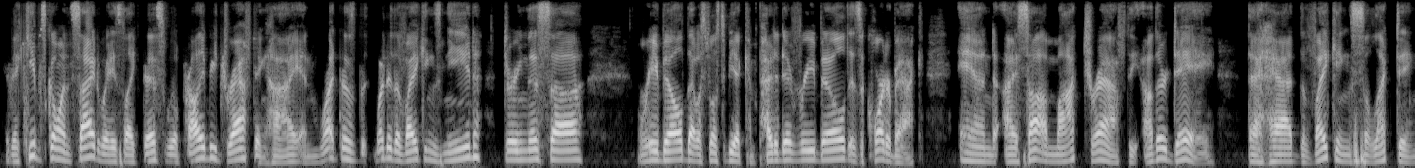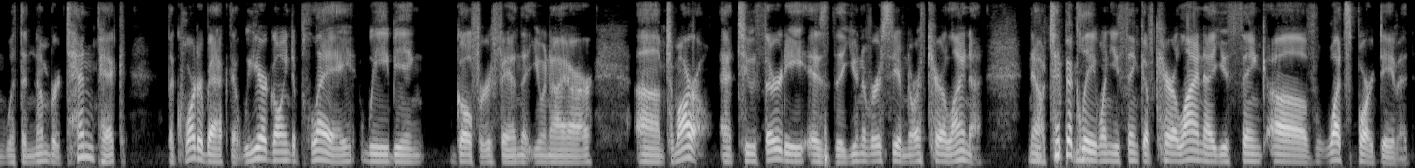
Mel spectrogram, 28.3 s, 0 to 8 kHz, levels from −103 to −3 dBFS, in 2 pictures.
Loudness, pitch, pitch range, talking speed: -25 LUFS, 140 Hz, 120-165 Hz, 205 wpm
